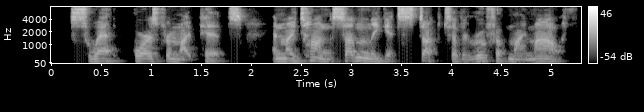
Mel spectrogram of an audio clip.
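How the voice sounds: The text comes out in a natural reading voice.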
